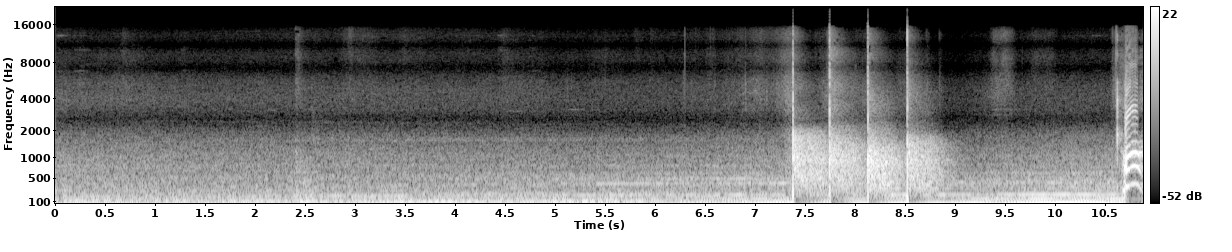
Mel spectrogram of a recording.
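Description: A steady low room hum, then about seven seconds in, four quick sharp hand claps within about a second.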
